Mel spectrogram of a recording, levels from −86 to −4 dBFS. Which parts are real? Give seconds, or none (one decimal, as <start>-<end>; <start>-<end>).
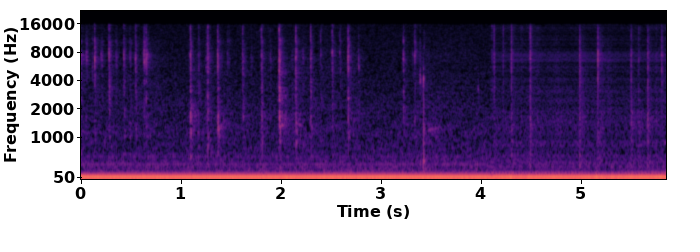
0.0-4.1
